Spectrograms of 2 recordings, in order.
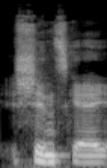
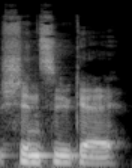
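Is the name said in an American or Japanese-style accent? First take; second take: Japanese-style; American. First: The name is said with a Japanese-style accent. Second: The name is said with an American accent. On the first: The speaker is trying to sound authentic. "you say Shinsuke" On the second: The speaker says it the ordinary local way. "instead of Shinsuke"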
